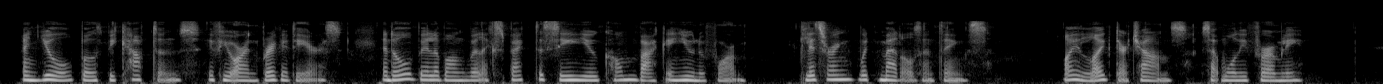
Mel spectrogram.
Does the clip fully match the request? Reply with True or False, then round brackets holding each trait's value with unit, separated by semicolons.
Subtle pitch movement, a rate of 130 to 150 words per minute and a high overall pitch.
True (1.9 semitones; 145 wpm; 195 Hz)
